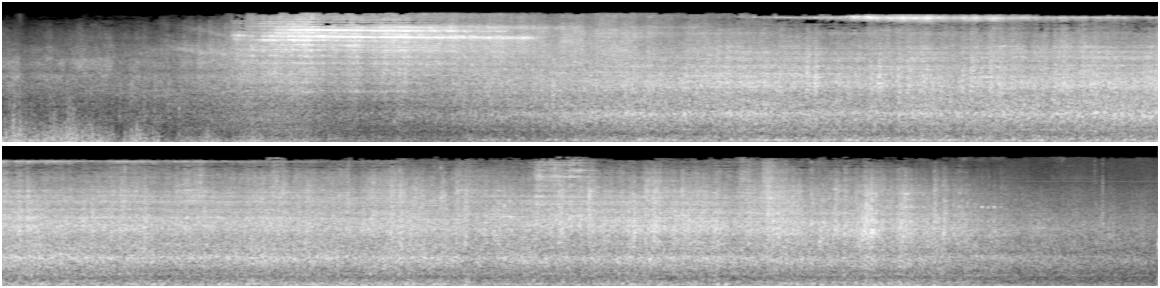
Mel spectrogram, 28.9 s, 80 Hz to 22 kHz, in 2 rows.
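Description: JR Freight EF210 electric locomotive and its long freight train passing: a steady rumble and rattle of wheels on the rails, with clickety-clack over the rail joints. A high squeal comes in a few seconds in, and the sound fades near the end as the last wagons go by.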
